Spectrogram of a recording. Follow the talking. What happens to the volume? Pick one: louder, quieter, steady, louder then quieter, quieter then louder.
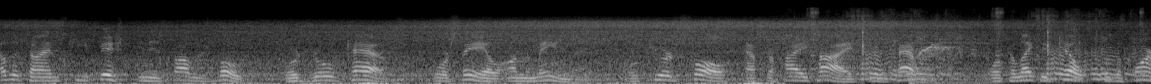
steady.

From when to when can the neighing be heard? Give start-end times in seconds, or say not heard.
9.1-10.0.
